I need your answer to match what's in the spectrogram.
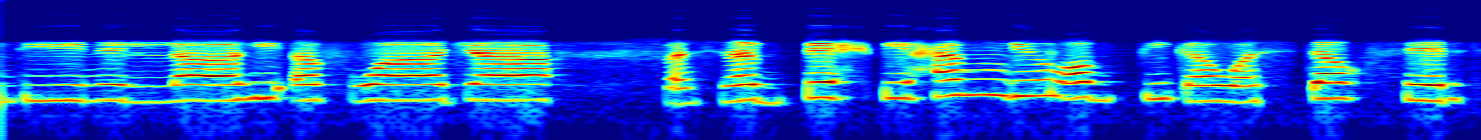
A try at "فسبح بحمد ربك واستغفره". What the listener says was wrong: If you can pay attention to the word wastaghfir, if you can make the ha, the last letter ha, more clear, please.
